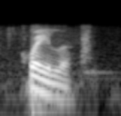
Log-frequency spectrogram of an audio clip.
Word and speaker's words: Quayla: I actually called because you've been pronouncing my name wrong for so long that I had to call you and say, look, my name is Quayla, Shaquayla, okay? That's how Quayla. – You pronounce it. – Quayla.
